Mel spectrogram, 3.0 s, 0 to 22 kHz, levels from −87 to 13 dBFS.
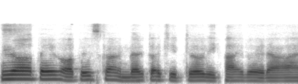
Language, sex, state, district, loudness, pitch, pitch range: Hindi, male, Punjab, Kapurthala, -17 LUFS, 125 Hz, 115-150 Hz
